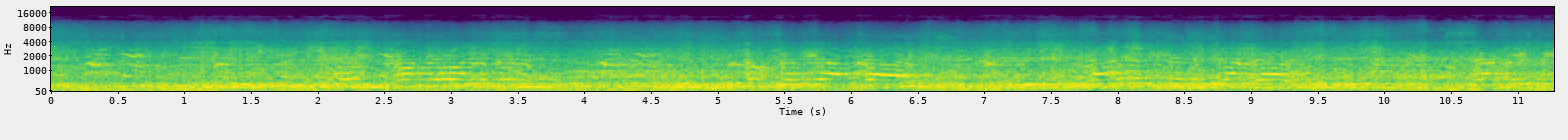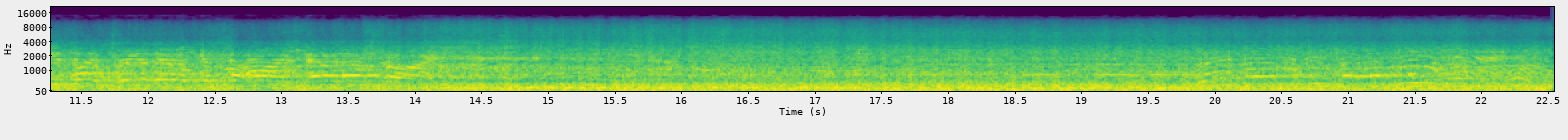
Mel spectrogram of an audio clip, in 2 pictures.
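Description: Race car engines roar loudly, rising and falling in pitch as the cars speed past.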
